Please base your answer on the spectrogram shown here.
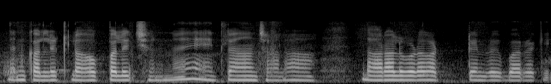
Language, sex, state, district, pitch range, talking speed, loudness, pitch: Telugu, female, Andhra Pradesh, Srikakulam, 190-200 Hz, 130 wpm, -24 LUFS, 200 Hz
